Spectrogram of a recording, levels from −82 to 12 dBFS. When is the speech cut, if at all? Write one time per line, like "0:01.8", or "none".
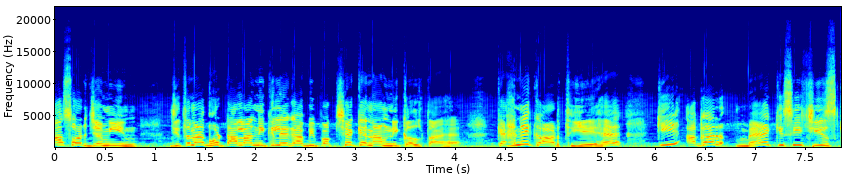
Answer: none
